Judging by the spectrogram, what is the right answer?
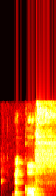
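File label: "dekus", Malay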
